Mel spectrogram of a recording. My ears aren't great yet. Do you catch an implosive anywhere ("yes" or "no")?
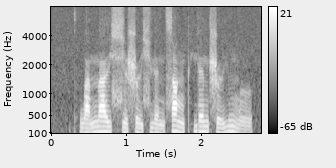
no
